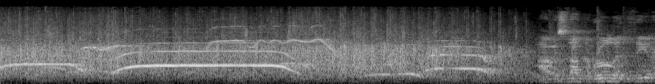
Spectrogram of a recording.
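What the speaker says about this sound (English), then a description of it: "I think you'd stand and clap the whole afternoon." Audience at a Louisville Cardinals men's basketball tipoff luncheon giving a standing ovation, loud sustained applause filling the room while someone talks over it, the clapping fading near the end.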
